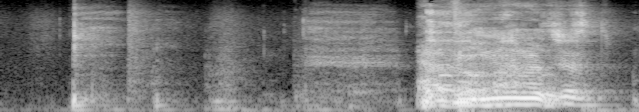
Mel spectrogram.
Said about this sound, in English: I got a bit of a cough. COVID-like symptoms.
